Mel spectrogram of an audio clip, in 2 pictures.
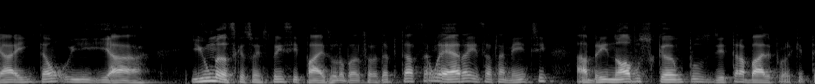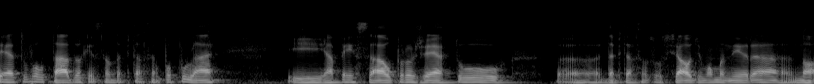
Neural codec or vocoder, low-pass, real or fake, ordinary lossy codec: vocoder, 44.1 kHz, 80 mel bands, Vocos; 7.2 kHz; fake; none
